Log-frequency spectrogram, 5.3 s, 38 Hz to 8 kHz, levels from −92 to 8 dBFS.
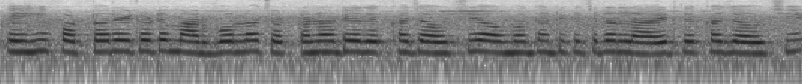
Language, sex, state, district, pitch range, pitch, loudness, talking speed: Odia, female, Odisha, Malkangiri, 285-300 Hz, 295 Hz, -12 LUFS, 170 wpm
